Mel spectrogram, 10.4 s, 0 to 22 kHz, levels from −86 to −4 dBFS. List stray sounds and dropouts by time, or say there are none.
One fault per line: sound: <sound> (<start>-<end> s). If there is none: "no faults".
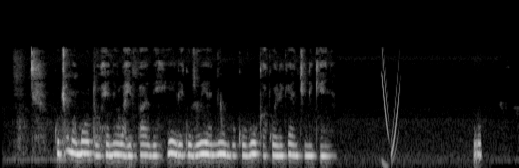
sound: chirp (7.6-8.0 s)
sound: laugh (9.5-9.6 s)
